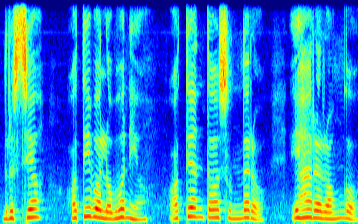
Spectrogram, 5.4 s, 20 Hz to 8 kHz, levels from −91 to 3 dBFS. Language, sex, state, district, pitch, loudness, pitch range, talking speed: Odia, female, Odisha, Nuapada, 260 Hz, -15 LUFS, 235-285 Hz, 90 wpm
